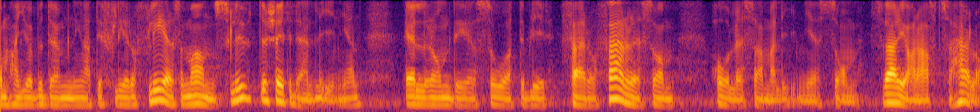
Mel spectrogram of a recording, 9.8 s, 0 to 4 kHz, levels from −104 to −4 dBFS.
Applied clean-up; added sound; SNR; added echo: none; none; none; none.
